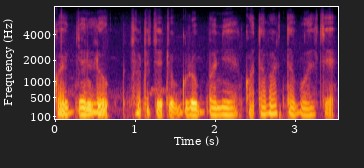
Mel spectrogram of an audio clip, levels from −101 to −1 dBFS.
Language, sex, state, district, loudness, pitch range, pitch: Bengali, male, Tripura, West Tripura, -18 LUFS, 130-150 Hz, 135 Hz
